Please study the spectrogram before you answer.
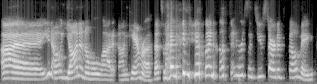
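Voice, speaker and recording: A woman's voice: a little high, animated, moderate pace, fairly bright tone. Playful, sarcastic woman co-host. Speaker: podcast co-host. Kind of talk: casual podcast chat.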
